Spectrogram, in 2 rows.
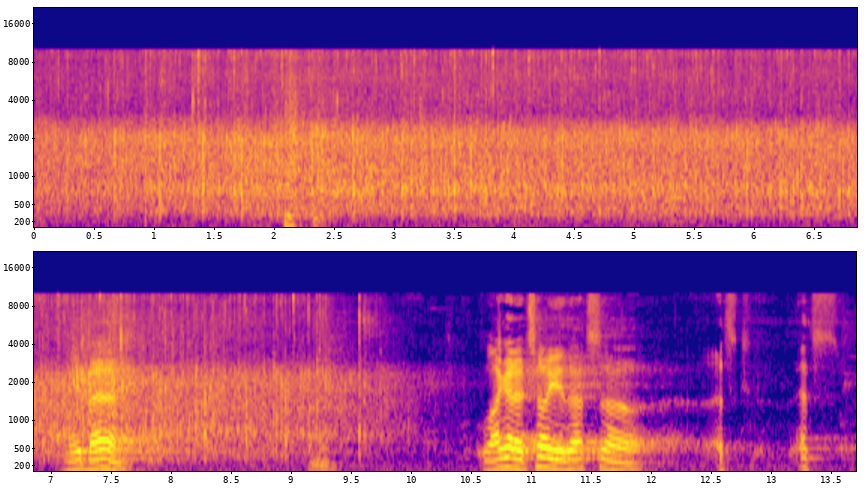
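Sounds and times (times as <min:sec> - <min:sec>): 
audience applause: 0:00.0 - 0:10.1
speech: 0:02.1 - 0:02.6, 0:07.1 - 0:07.8, 0:10.6 - 0:12.0, 0:12.6 - 0:13.6.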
